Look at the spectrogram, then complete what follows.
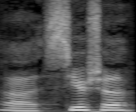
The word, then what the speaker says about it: Saoirse: And it stars, lots of big people: Colin Farrell, Mark Strong, Jim Sturgis, Ed Harris, Saoirse Ronan, I think is how you say her name, from Atonement.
